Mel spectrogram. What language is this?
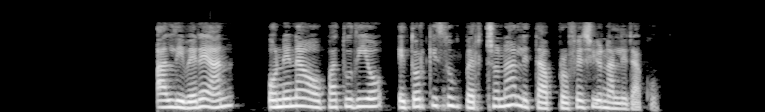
Basque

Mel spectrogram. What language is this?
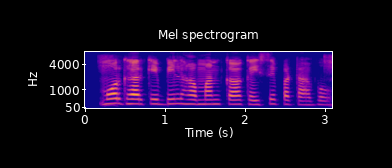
Chhattisgarhi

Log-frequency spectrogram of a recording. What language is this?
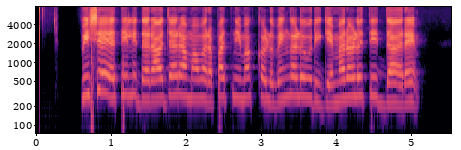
Kannada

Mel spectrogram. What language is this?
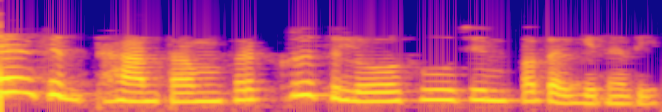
Telugu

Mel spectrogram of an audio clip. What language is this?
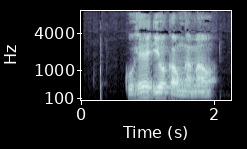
Taita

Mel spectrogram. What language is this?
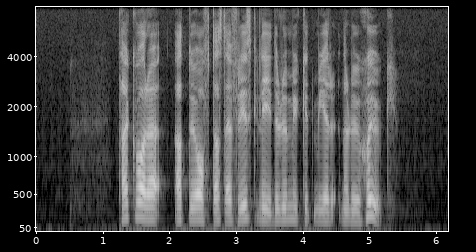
Swedish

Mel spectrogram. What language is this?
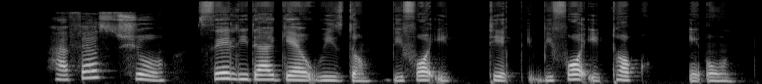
Nigerian Pidgin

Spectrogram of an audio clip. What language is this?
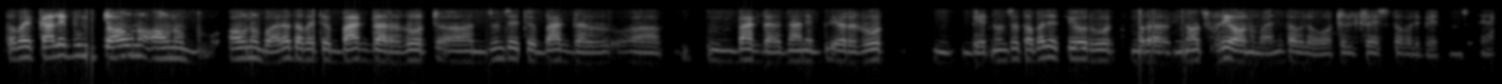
Nepali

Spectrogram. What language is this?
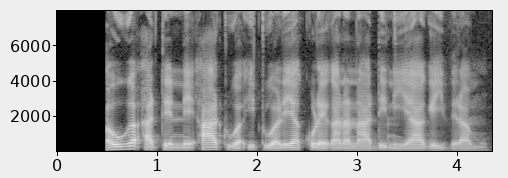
Kikuyu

